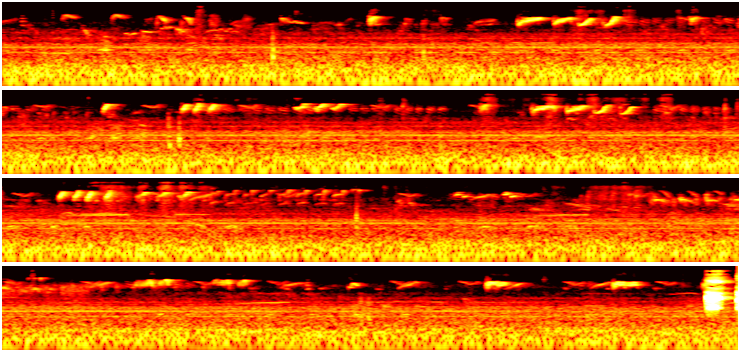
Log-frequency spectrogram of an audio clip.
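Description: Faint, scattered chirps of small songbirds over a low steady hum, then right at the very end a loud junglefowl rooster crow begins.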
